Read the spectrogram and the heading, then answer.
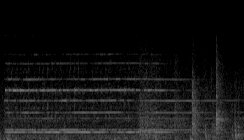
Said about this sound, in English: So she explains that they're getting like constant prank calls all of the time. And then the phone starts ringing again.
